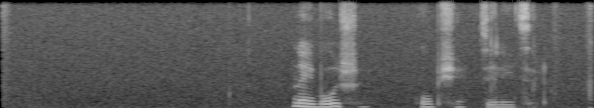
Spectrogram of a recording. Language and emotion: Russian, neutral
